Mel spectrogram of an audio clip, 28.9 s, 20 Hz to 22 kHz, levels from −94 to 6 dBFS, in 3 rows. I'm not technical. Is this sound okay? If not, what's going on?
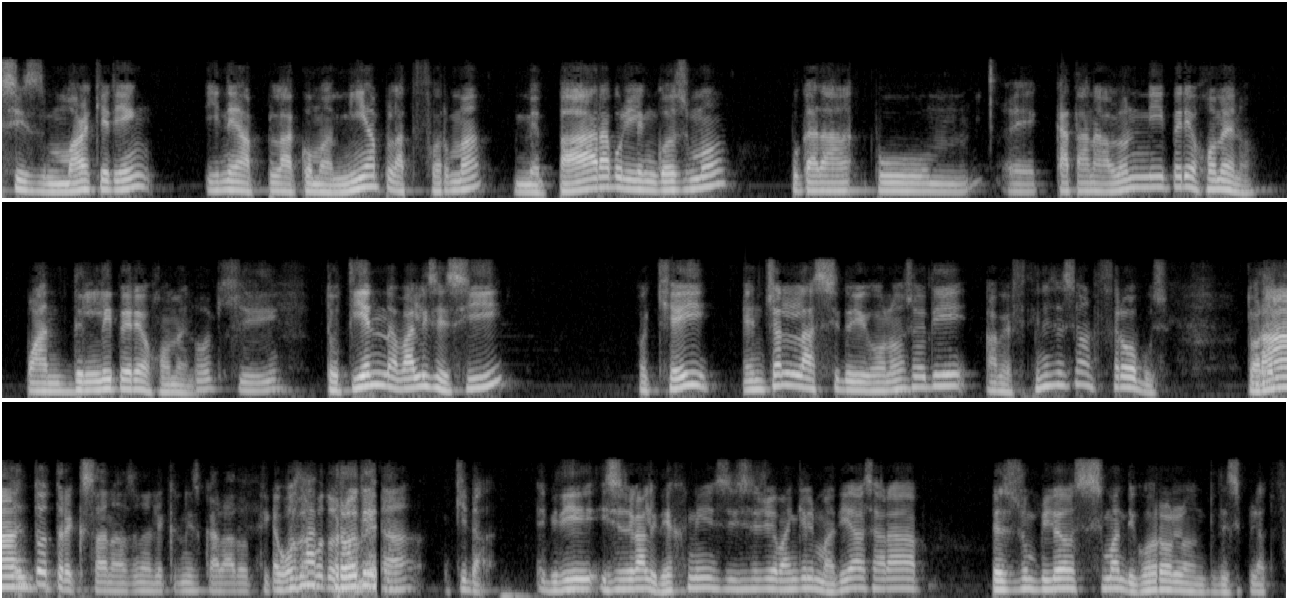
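No. Lost AMR speech frames cause a short glitch from about 22.07 to 22.18 seconds. Radio interference corrupted a brief piece of the call, roughly 40 milliseconds' worth, which fits two lost frames. The phone's decoder filled the gap by repeating the last good sound while fading it down, so the voice quickly drops to near silence. The voice then returns weak or rough for a moment before settling back into the clear HD Voice quality.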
